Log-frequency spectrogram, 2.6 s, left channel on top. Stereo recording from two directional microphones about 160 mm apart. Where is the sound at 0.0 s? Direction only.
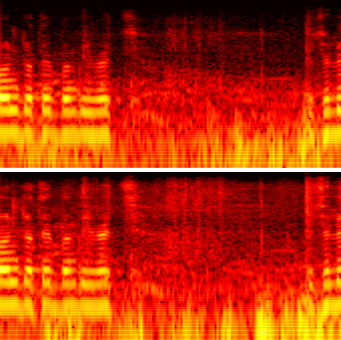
35° right (ahead or behind).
